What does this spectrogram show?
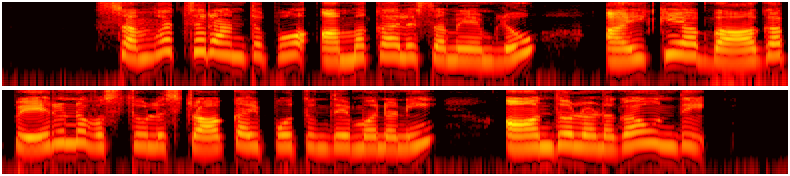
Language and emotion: Telugu, fearful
